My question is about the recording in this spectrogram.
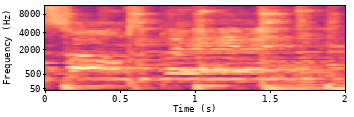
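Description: Live acoustic country band music with a sung vocal over bass and drums.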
